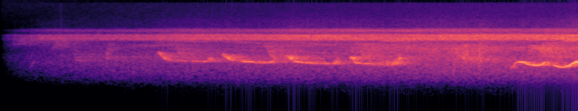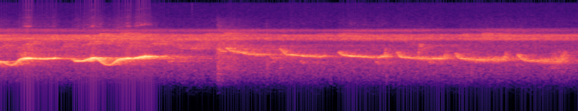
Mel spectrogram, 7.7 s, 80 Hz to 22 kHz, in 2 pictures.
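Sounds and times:
grey-headed babbler whistled song: 3.5s - 7.7s.

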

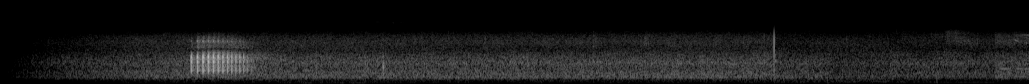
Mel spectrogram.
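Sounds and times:
background hiss: 0.1s - 10.2s
great spotted woodpecker drumming: 1.9s - 2.6s.

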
